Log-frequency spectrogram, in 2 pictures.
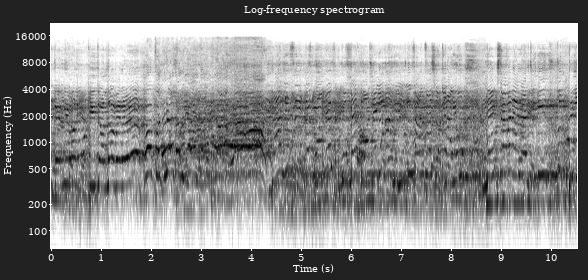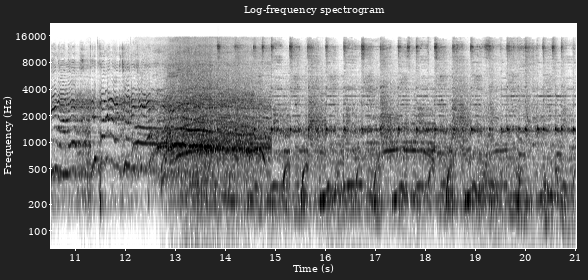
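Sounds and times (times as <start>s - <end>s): crowd cheering and shouting: 0.0s - 6.8s, 9.9s - 21.0s
dance track with steady beat: 13.5s - 21.0s.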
